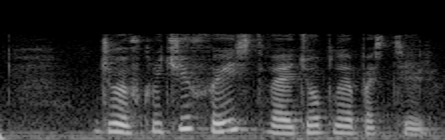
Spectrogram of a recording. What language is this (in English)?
Russian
